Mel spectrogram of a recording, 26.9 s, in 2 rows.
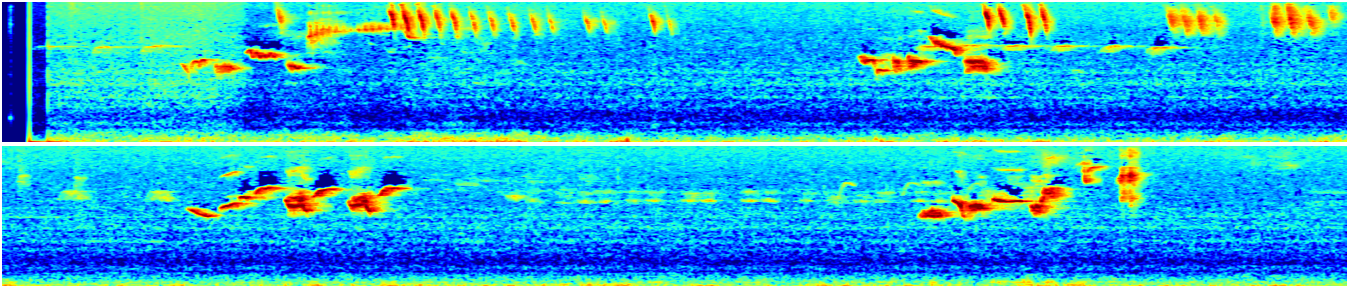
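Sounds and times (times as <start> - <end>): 
birds chirping with high thin notes: 0.9 - 6.8, 8.6 - 25.0.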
